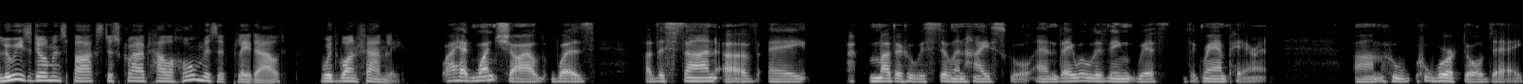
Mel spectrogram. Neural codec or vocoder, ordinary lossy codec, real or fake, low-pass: none; MP3, 48 kbps; real; 7.2 kHz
